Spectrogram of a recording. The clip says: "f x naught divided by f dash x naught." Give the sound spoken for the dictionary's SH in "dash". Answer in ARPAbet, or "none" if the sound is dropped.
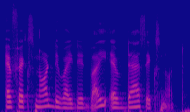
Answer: S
